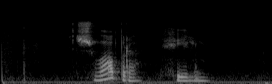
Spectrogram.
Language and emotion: Russian, neutral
